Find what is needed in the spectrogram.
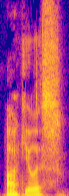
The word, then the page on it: oculus: American English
